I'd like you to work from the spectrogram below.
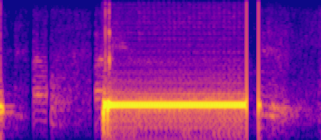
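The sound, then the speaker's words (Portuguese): Telephone tone while a call is transferred: one steady, mid-pitched beep lasting about one and a half seconds, followed by two short clicks on the line, with faint brief noises before it. “só aguarde em linha que eu vou transferir aqui”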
